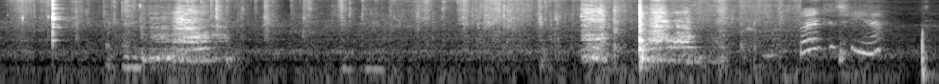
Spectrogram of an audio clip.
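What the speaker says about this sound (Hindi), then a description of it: "अब हम इसको डिश आउट कर लेंगे" Mutton kebab karahi being dished out of a pan: metal utensils scrape and clink against the cookware in scattered bursts, with a sharper clatter near the end, while a voice and other talk sound faintly in the room.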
